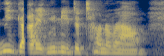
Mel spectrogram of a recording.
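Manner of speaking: put-on furious tone, held in, quiet and enraged. Retelling telling a seat-kicking man to turn around, as an enraged retort. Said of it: "I was enraged".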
